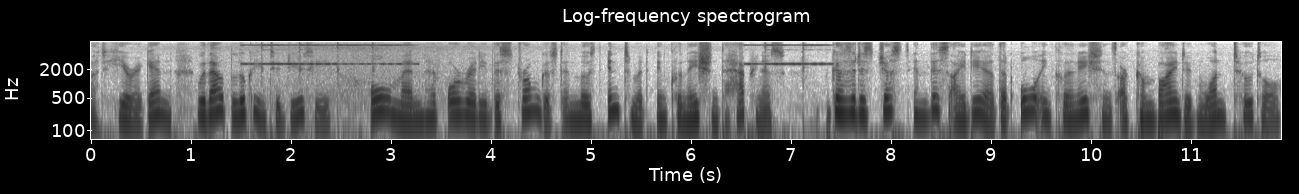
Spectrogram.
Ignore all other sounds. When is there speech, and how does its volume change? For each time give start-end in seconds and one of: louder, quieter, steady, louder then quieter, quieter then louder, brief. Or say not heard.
0.0-11.8 steady.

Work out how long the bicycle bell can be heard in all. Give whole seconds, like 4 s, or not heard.
3 s.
